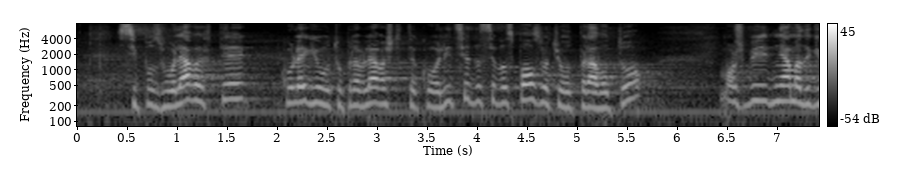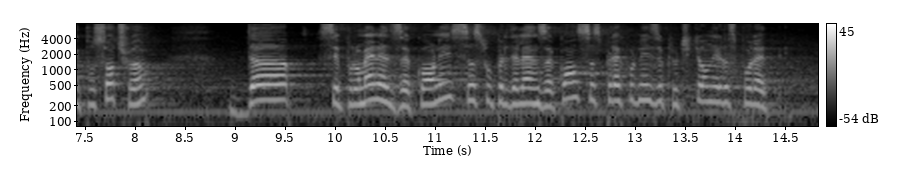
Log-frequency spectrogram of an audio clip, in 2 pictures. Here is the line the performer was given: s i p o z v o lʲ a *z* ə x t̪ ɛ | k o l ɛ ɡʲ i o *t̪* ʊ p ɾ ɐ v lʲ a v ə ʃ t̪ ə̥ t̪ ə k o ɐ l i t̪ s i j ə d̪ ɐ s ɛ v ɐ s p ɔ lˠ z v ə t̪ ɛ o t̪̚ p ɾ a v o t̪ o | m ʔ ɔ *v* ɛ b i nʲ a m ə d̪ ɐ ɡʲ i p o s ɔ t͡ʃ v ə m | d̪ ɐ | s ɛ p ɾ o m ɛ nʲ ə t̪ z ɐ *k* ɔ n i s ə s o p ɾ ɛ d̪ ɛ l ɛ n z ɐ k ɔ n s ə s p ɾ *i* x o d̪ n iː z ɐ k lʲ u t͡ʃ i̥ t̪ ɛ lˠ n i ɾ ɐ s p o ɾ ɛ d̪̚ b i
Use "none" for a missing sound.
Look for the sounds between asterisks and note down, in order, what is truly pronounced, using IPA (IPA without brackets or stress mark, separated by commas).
v, t̪, ʒ, k, ɛ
